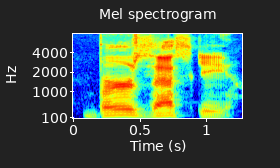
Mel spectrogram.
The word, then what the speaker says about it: Brzeski: say his last name I want to say it's Bashi say one more time buresi there we go perfect um wter Walker if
